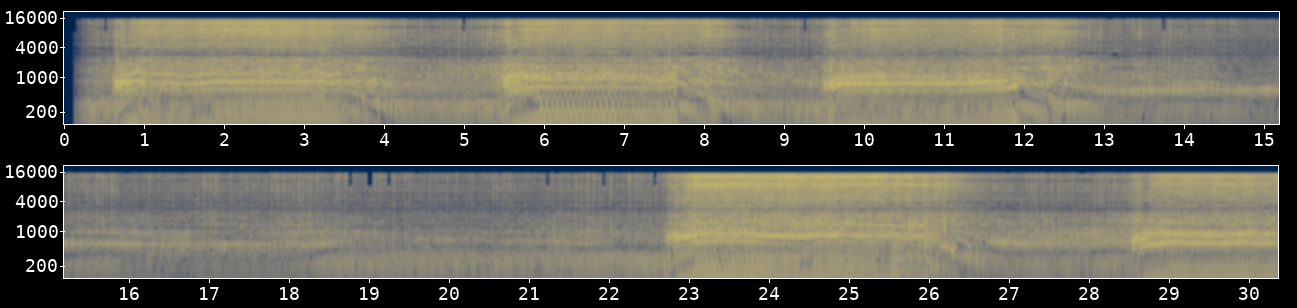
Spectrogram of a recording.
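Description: Small two-stroke chainsaw revving to full throttle in five cuts of two to three seconds each through oil palm frond bases, dropping back to idle between them. Three cuts come close together, then it idles for about ten seconds before two more.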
